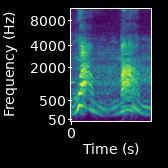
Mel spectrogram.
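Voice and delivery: mock dog bark mam mam; dog barking imitation. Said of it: "Ya itu, kayak dogi". (tiruan gonggongan anjing)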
